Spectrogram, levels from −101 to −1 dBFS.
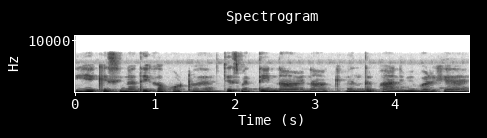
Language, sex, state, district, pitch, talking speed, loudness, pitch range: Hindi, female, Odisha, Nuapada, 230 Hz, 220 wpm, -15 LUFS, 225-240 Hz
